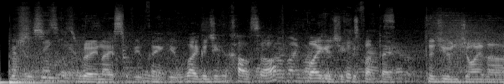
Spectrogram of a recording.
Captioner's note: speaking foreign language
